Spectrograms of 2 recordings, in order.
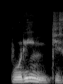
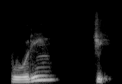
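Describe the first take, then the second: First: The word ends with a final s sound. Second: The word ends without a final s sound. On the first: This is the Collao variety pronunciation. "Usamos el enchis. ... en la varilla collao" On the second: This is the Chanca variety pronunciation. "¿cómo pronuncia el hablante del- de la variedad chanca?"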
